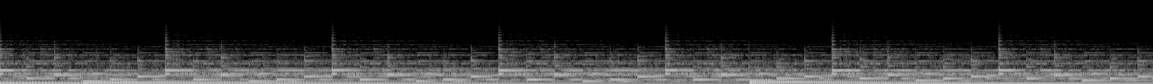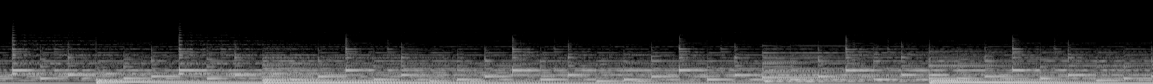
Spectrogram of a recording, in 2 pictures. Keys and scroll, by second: 20.5 v.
